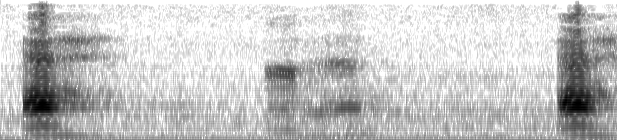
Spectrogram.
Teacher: مهموس. وهو رخو، رخو يجري معه الصوت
